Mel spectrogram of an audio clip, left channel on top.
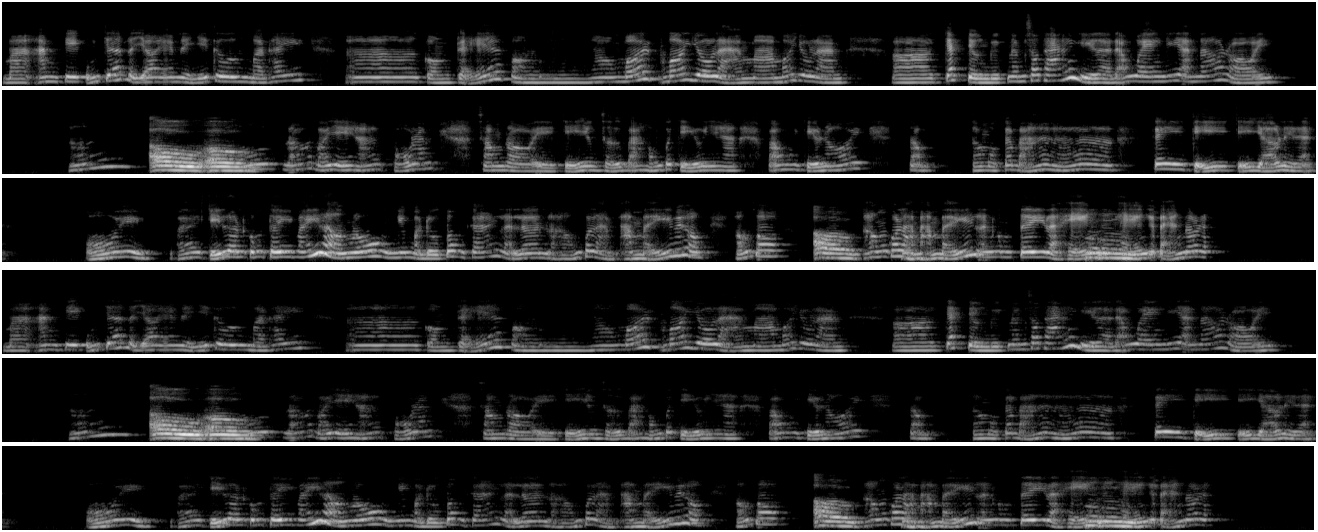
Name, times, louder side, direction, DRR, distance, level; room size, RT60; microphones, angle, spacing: voice 1, 0.0-3.0 3.4-8.4 8.9-12.7 13.8-14.4 15.3-22.0 22.2-22.4 22.8-24.4 24.7-26.3 27.1-27.8 28.0-33.3 33.6-34.0 34.9-38.3, left 4 dB, 85° left, 0.5 m, -26 dB
voice 2, 14.6-15.7 34.4-34.8 35.3-35.5 37.1-37.6, right 1 dB, 30° left, 0.9 m, -17 dB
5.0 x 2.1 x 4.6 m
head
